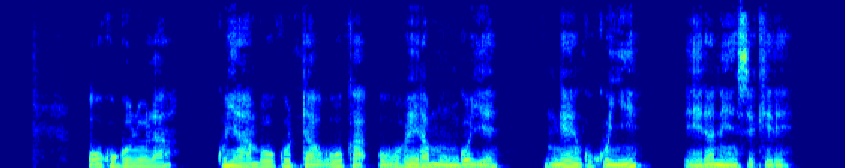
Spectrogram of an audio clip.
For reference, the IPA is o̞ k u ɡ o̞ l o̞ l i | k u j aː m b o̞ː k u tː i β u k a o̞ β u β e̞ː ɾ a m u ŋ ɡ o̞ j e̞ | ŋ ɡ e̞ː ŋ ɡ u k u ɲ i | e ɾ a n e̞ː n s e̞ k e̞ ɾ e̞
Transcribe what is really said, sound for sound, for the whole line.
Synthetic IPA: o̞ k u ɡ o̞ l o̞ l a | k u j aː m b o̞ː k u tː a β u k a o̞ β u β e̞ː ɾ a m u ŋ ɡ o̞ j e̞ | ŋ ɡ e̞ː ŋ k u k u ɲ i | e ɾ a n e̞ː n s e̞ k e̞ ɾ e̞

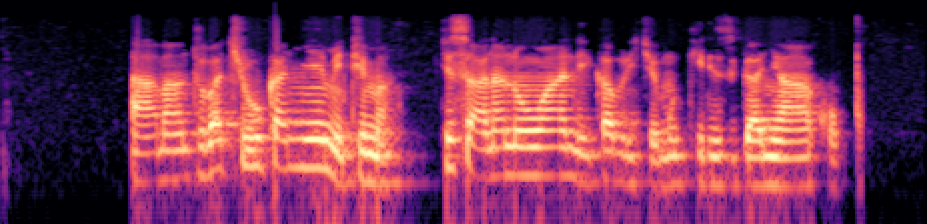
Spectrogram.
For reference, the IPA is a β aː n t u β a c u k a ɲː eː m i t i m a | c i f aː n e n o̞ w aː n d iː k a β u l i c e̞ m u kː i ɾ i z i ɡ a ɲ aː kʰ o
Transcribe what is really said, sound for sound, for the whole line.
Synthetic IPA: a β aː n t u β a c uː k a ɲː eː m i t i m a | c i s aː n a n o̞ w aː n d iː k a β u l i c e̞ m u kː i ɾ i z i ɡ a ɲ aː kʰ o

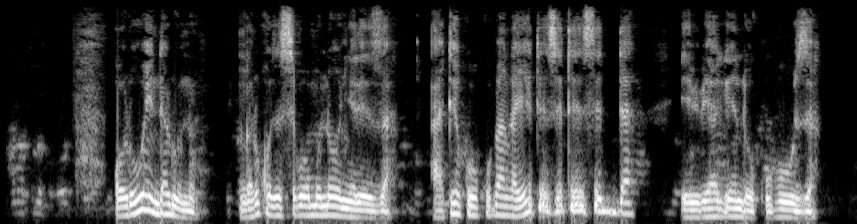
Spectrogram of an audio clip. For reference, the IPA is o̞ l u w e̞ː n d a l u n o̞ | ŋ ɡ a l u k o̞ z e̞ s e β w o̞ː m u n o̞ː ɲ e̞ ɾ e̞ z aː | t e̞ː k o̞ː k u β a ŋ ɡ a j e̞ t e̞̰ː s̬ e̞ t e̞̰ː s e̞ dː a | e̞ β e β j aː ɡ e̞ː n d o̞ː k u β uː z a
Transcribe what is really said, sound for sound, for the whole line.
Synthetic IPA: o̞ l u w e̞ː n d a l u n o̞ | ŋ ɡ a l u k o̞ z e̞ s e β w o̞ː m u n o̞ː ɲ e̞ ɾ e̞ z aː | t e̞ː k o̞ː k u β a ŋ ɡ a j e̞ t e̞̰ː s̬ e̞ t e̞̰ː s e̞ dː a | e̞ β i β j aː ɡ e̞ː n d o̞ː k u β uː z a

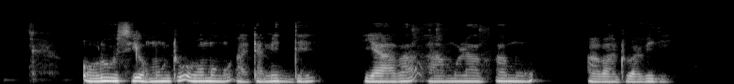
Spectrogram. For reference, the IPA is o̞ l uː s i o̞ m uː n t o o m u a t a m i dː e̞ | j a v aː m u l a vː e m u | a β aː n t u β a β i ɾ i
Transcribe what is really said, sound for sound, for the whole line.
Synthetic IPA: o̞ l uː s i o̞ m uː n t u o m u a t a m i dː e̞ | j a β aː m u l a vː a m u | a β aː n t u β a β i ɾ i

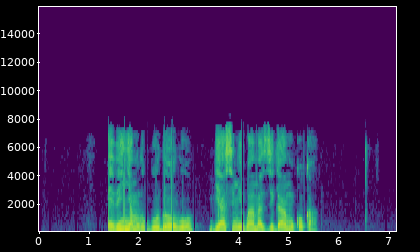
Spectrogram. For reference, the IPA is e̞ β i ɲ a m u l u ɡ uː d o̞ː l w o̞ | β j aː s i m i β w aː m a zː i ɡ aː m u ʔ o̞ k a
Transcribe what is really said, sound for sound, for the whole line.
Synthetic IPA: e̞ β i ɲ a m u l u ɡ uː d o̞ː l w o̞ | β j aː s i m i β w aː m a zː i ɡ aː m u k o̞ k a

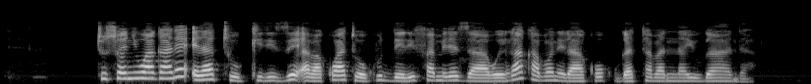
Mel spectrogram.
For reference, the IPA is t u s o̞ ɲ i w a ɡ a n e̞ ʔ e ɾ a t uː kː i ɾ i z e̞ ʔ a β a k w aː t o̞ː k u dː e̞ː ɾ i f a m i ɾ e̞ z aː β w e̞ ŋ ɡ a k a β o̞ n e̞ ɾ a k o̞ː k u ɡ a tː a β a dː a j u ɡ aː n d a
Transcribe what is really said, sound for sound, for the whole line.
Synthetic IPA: t u s o̞ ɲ i w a ɡ a n e̞ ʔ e ɾ a t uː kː i ɾ i z e̞ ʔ a β a k w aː t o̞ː k u dː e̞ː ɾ i f a m i ɾ e̞ z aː β w e̞ ŋ ɡ a k a β o̞ n e̞ ɾ a k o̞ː k u ɡ a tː a β a nː a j u ɡ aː n d a

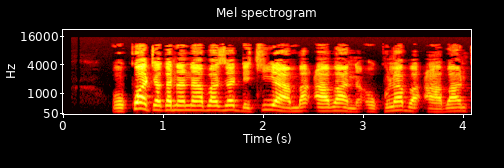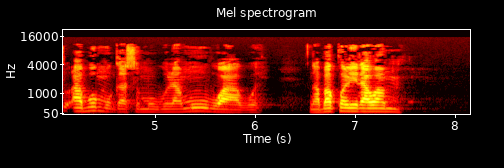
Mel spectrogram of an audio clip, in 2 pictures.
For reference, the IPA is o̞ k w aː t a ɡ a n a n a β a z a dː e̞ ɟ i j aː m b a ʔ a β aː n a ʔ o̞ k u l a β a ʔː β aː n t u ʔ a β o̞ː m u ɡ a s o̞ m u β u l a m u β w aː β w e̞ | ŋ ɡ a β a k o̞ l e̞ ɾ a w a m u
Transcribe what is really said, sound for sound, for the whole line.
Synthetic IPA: o̞ k w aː t a ɡ a n a n a β a z a dː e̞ c i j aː m b a ʔ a β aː n a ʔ o̞ k u l a β a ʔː β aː n t u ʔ a β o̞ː m u ɡ a s o̞ m u β u l a m u β w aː β w e̞ | ŋ ɡ a β a k o̞ l e̞ ɾ a w a m u

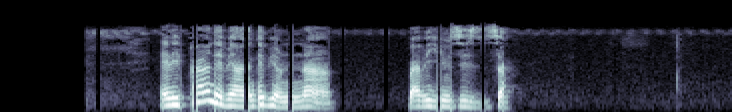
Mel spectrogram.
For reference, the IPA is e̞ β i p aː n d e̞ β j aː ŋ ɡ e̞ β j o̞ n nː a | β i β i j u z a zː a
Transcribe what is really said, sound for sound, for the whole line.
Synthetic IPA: e̞ β i p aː n d e̞ β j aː ŋ ɡ e̞ β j o̞ n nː a | β a β i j u z i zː a

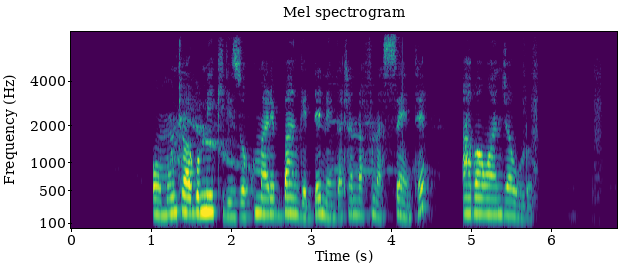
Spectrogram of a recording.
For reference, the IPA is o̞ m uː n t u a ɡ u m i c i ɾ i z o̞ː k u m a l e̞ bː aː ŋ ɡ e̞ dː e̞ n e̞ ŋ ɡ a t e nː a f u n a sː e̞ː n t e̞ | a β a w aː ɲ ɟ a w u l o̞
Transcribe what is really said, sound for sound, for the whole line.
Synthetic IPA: o̞ m uː n t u a ɡ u m i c i ɾ i z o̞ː k u m a l e̞ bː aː ŋ ɡ e̞ dː e̞ n e̞ ŋ ɡ a t a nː a f u n a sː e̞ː n t e̞ | a β a w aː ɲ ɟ a w u l o̞

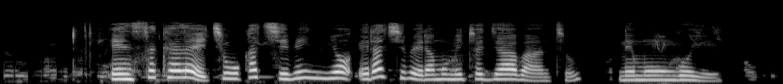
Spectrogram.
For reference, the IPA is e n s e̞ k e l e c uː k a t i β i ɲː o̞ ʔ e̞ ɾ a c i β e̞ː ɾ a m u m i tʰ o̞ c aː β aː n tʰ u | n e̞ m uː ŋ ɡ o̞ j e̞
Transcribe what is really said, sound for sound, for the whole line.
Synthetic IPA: e n s e̞ k e l e c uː k a c i β i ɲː o̞ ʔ e̞ ɾ a c i β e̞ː ɾ a m u m i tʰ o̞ ɟ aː β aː n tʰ u | n e̞ m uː ŋ ɡ o̞ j e̞

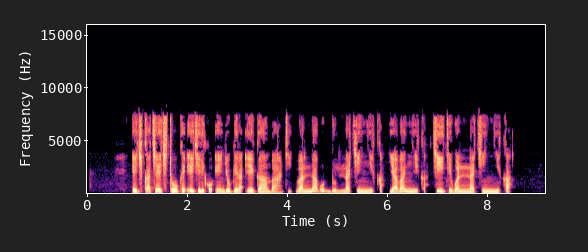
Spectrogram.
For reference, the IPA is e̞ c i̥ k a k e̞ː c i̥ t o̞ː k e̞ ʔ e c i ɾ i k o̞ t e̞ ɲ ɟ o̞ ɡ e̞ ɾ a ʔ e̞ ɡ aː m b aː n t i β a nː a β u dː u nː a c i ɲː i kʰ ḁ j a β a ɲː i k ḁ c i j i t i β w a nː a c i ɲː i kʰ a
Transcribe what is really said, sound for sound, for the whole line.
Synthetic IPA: e̞ c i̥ k a c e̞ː c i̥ t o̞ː k e̞ ʔ e c i ɾ i k o̞ ʔ e̞ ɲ ɟ o̞ ɡ e̞ ɾ a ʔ e̞ ɡ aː m b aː n t i β a nː a β u dː u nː a c i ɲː i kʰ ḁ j a β a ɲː i k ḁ c i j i t i β w a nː a c i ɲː i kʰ a

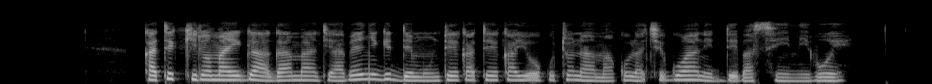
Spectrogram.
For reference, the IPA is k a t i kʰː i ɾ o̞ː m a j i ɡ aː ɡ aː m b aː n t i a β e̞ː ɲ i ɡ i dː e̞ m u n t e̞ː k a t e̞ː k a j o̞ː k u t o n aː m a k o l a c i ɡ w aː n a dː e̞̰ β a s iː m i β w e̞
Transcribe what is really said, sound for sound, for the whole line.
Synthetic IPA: k a t i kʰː i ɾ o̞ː m a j i ɡ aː ɡ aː m b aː n t i a β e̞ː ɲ i ɡ i dː e̞ m u n t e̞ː k a t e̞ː k a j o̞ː k u t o n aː m a k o l a c i ɡ w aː n i dː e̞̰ β a s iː m i β w e̞

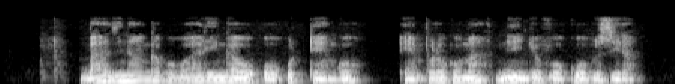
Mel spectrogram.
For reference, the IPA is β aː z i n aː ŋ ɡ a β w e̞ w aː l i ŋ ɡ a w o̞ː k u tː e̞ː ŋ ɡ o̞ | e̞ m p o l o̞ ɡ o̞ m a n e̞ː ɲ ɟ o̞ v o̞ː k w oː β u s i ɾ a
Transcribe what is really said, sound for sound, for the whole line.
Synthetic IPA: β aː z i n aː ŋ ɡ a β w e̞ w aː l i ŋ ɡ a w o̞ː k u tː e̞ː ŋ ɡ o̞ | e̞ m p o l o̞ ɡ o̞ m a n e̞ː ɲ ɟ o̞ v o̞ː k w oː β u z i ɾ a

